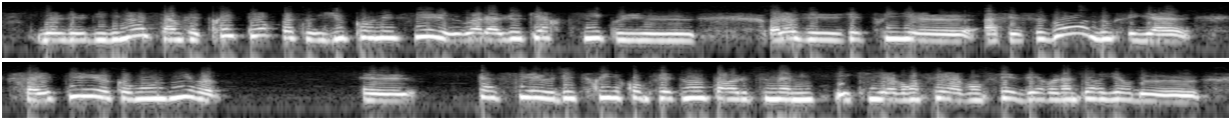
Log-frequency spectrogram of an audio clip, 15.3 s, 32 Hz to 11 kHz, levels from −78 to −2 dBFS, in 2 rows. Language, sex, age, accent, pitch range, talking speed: French, female, 40-59, French, 200-255 Hz, 170 wpm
